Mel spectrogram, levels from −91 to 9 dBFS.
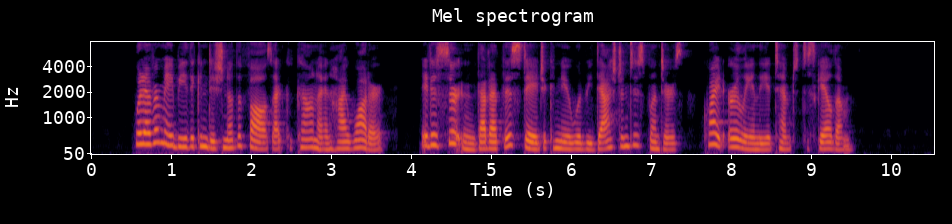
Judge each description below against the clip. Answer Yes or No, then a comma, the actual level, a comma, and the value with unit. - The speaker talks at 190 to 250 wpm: Yes, average, 200 wpm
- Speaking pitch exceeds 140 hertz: Yes, medium, 185 Hz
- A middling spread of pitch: No, wide, 5.9 semitones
